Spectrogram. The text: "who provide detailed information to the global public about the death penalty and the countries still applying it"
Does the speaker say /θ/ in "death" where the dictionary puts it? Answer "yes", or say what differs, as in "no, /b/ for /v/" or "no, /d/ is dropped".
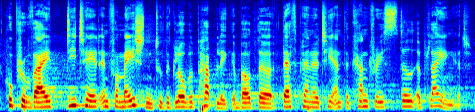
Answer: yes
